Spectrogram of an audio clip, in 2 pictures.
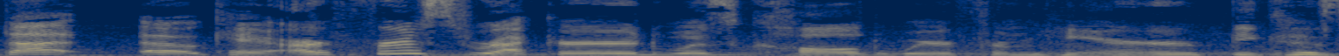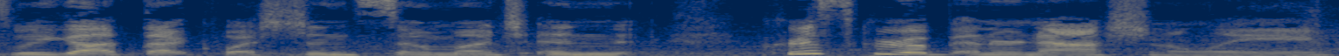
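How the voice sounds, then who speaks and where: At a moderate pace and medium pitch, a woman with an American accent keeps her intonation fairly even over noticeable background noise. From US South, Arkansas. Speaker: touring musician. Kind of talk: casual chat. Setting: outdoors.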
